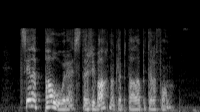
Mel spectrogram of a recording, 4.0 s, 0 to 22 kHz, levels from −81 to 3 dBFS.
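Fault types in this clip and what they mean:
Channel delay (comb filtering): One channel arrives roughly 10 ms behind the other before the two are summed to mono. Whatever the channels share cancels at evenly spaced frequencies, starting near 40 Hz and repeating about every 100 Hz up the spectrum. Throughout the speech this leaves a fixed set of notches that gives a hollow, phasey colouring, as if the sound were passing through a tube.
Bit errors on an ADPCM link: Bits were corrupted on the wideband ADPCM path carrying the speech, which fits a G.722 call. Each error also knocks the decoder's step size and predictor off track, so the damage rings on for some milliseconds rather than staying a single click. It shows as two patches of pops, rough crackly bursts and brief jumps in level, from 1.74 to 2.13 s and again from 3.59 to 3.75 s.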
